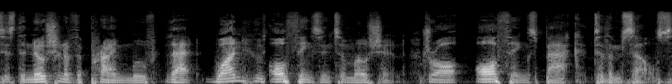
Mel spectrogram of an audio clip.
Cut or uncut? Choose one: cut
